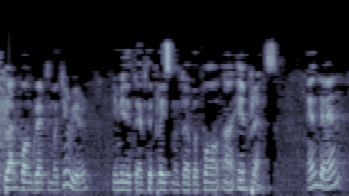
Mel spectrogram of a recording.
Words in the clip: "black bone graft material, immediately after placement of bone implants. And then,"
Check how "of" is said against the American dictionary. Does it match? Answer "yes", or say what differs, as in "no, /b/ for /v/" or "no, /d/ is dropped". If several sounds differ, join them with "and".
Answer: no, /b/ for /v/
